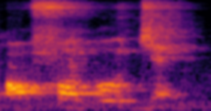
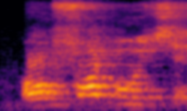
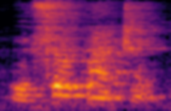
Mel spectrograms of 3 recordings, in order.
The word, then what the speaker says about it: Ofobuche: There's even a deputy governor there whose name was Ofobuche. Ofobuche. So they tried to pronounce it to Ofobojo.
